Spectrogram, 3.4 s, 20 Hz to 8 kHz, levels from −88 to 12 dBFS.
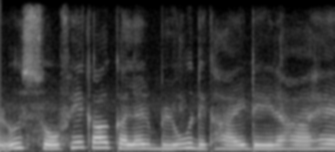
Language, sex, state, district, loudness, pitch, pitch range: Hindi, female, Jharkhand, Palamu, -16 LUFS, 220 Hz, 210-235 Hz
